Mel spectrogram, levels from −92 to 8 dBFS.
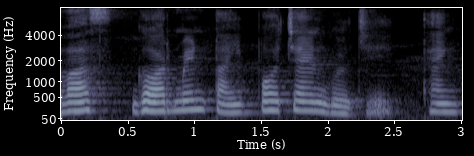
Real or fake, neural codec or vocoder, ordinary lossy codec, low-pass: real; none; none; none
